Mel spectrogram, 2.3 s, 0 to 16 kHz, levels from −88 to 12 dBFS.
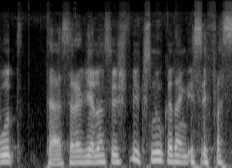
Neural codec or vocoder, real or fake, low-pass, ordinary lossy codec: vocoder, 44.1 kHz, 128 mel bands, Pupu-Vocoder; fake; 14.4 kHz; Opus, 24 kbps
